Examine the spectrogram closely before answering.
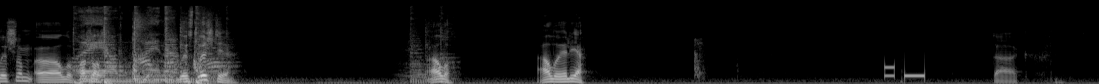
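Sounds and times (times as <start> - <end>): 
speech: 0.0 - 2.5, 4.3 - 4.6, 5.4 - 6.0, 10.0 - 10.3
low telephone line hum: 0.0 - 10.9
telephone busy signal beeps: 8.8 - 9.3.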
